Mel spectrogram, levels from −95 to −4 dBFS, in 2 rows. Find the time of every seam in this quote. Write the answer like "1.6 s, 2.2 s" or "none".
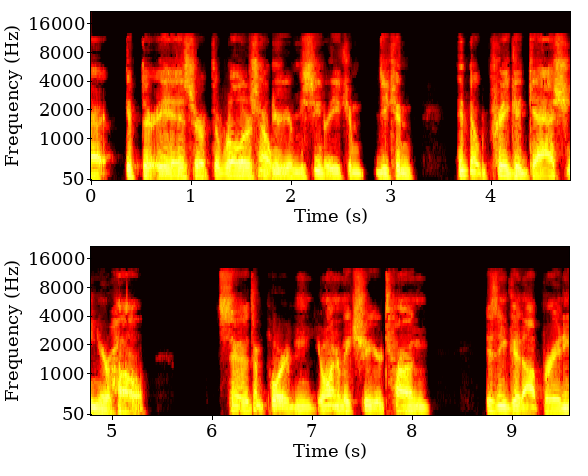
1.8 s, 2.3 s, 3.9 s, 6.4 s, 7.7 s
